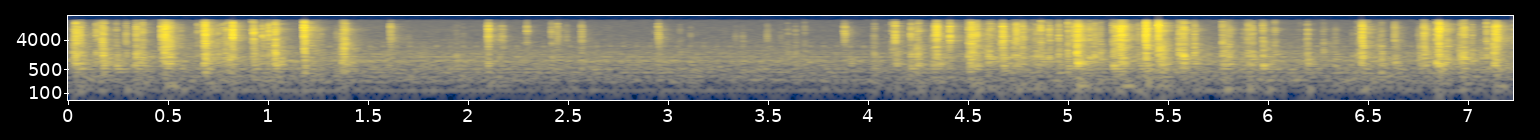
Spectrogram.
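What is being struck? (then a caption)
Plastic computer keyboard keys. Long polished nails type with both hands on the plastic keys of a compact pink and white plastic computer keyboard. Bright, crisp clicks with almost no low end come in quick, irregular bursts. They thin out to sparse, softer taps in the middle before picking back up.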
